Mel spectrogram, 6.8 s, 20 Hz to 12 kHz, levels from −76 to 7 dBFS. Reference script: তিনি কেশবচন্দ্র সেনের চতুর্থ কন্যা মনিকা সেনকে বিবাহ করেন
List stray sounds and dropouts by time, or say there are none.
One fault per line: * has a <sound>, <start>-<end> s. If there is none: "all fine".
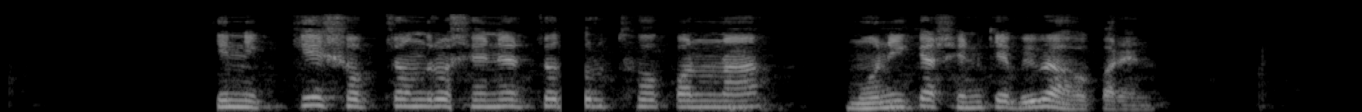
* has a dropout, 2.8-2.9 s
